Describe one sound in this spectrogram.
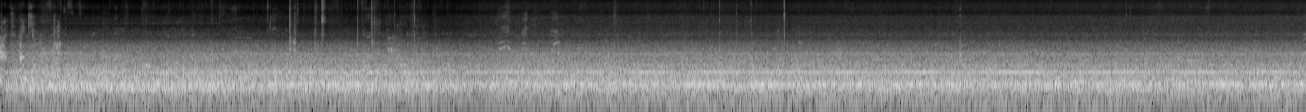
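A jet airliner's engines hum steadily from inside the cabin as the plane taxis.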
